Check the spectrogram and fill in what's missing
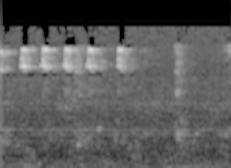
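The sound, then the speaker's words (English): A bird outside an open window chirps in a quick run of five or six short, high-pitched tweets, then one more after a brief pause, over a low background hum with no talking. “There might be a bird outside the window.”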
